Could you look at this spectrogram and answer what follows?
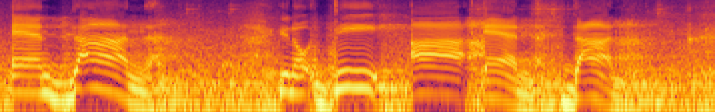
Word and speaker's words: Dan: Well, when you're talking about the tribe of Dan, it's pronounced Don.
